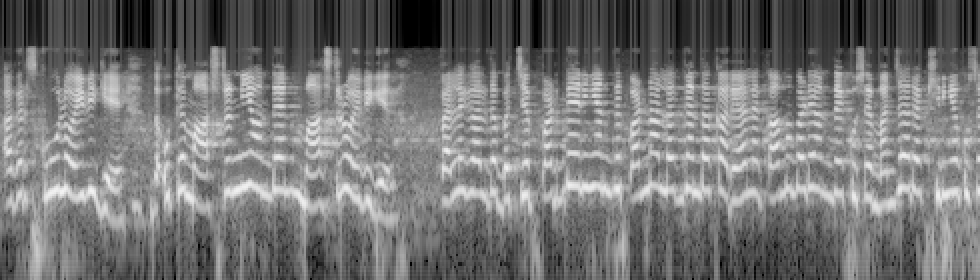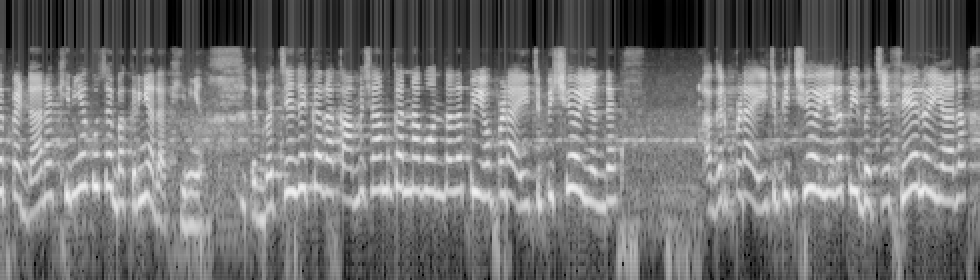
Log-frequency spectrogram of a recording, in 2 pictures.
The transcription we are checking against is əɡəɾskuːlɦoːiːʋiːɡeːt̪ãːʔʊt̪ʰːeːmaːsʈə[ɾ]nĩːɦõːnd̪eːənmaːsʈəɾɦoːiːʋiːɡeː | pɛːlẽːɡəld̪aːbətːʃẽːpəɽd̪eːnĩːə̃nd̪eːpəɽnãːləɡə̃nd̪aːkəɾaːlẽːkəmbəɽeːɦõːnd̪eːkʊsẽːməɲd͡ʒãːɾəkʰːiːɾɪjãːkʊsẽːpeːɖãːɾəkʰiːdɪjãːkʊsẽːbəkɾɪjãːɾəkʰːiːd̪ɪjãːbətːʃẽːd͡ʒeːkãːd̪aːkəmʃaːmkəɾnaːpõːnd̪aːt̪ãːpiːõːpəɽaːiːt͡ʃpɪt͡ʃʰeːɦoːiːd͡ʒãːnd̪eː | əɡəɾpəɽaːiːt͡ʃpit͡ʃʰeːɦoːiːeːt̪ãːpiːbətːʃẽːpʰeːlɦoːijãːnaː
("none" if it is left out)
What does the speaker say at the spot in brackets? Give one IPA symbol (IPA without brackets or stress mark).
ɾ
